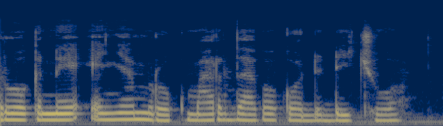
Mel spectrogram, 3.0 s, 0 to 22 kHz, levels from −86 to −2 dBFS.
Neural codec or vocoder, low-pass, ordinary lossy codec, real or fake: none; none; none; real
